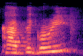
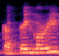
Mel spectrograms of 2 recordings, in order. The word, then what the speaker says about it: category: Have you noticed the pronunciation of category? That is not category, but category.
